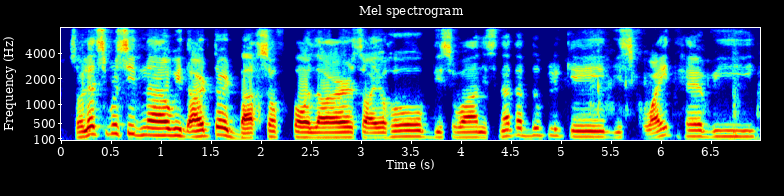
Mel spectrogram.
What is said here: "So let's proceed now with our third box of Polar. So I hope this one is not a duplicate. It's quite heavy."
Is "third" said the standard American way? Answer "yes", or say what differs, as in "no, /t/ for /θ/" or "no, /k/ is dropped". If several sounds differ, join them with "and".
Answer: no, /t/ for /θ/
